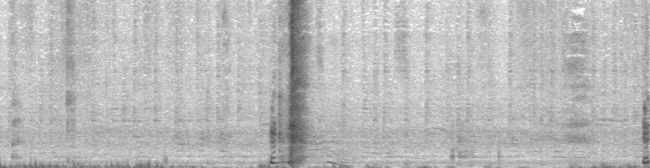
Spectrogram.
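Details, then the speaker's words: Sneezing induced by chhinkni sneezing powder: one loud, forceful sneeze over low room noise, followed by a brief voiced catch. The sneezer had probably never sneezed like this before and tried to keep it quiet from roommates. "Honestly, probably have never sneezed like this in my life. But hey, at least it works. I hope my roommate can't hear this."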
